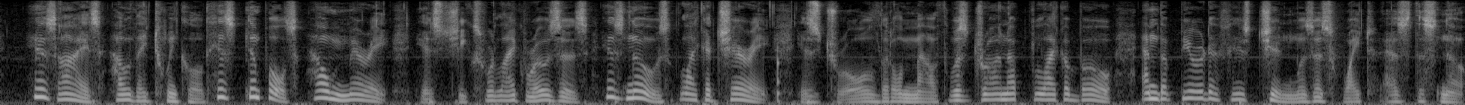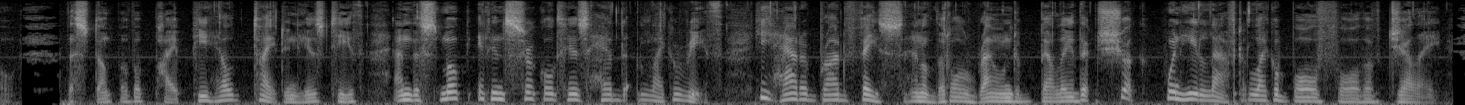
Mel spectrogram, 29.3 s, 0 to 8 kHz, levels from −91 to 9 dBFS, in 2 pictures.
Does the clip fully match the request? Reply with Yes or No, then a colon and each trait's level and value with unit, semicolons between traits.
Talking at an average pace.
Yes: average, 170 wpm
